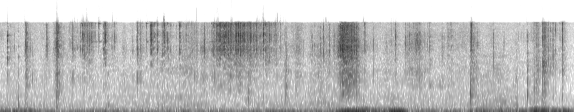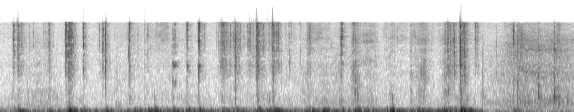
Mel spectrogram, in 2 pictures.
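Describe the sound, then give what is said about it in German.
An old, historic hand coffee mill grinds coffee (mocha) steadily for the whole stretch: a dense, gritty crackle of tiny rapid clicks over a low rumble, swelling and easing slightly as the crank turns, with no voices. “Ja, mit diesen Mühlen wurde also äh, Kaffee gemahlen, Mokka gemahlen in verschiedener Körnung, verschiedener Mahlgrad und äh, Körnungsgrad.”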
